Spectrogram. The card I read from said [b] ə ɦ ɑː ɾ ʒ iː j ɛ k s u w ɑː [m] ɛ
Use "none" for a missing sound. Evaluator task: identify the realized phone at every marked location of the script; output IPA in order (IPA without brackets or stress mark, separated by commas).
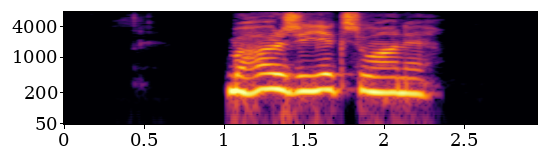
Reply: b, n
